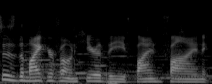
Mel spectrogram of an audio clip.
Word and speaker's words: FIFINE: She literally typed it out like I know that it looks like fifine, but it's pronounced fine fine.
